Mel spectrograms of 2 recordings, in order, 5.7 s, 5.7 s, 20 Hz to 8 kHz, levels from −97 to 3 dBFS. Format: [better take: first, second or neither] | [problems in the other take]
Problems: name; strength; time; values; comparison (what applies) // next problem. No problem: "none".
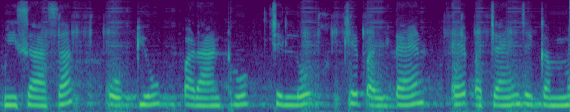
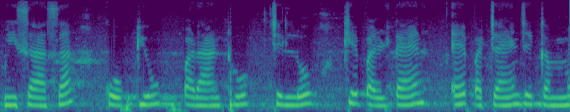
second | noise reduction (neural separator model SepFormer DNS4)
